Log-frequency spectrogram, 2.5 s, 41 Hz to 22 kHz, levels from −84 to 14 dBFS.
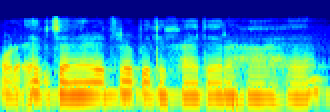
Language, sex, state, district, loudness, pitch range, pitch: Hindi, male, Arunachal Pradesh, Papum Pare, -17 LUFS, 110-120 Hz, 110 Hz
